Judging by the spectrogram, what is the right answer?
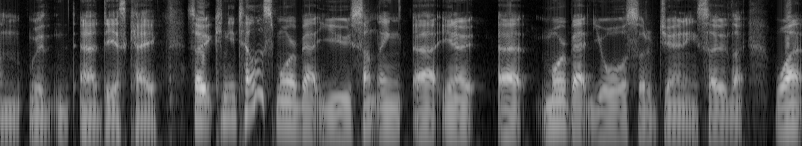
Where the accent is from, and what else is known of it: Australia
